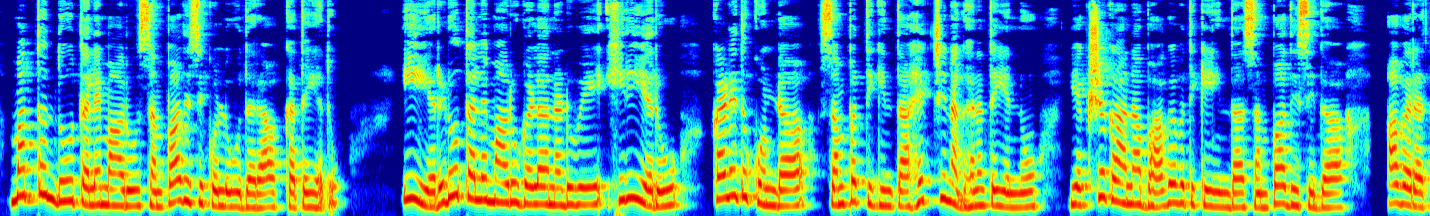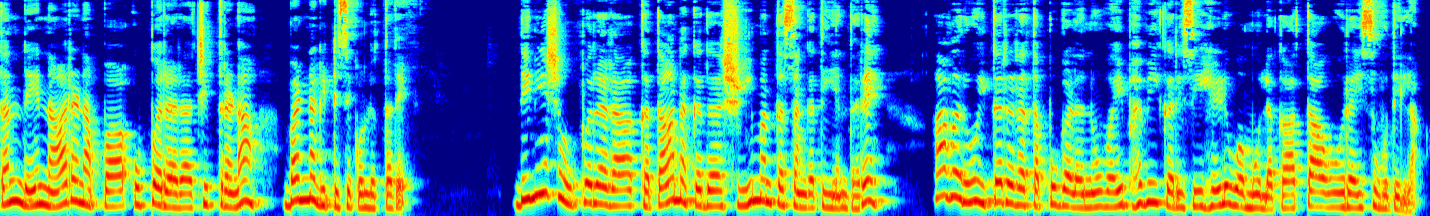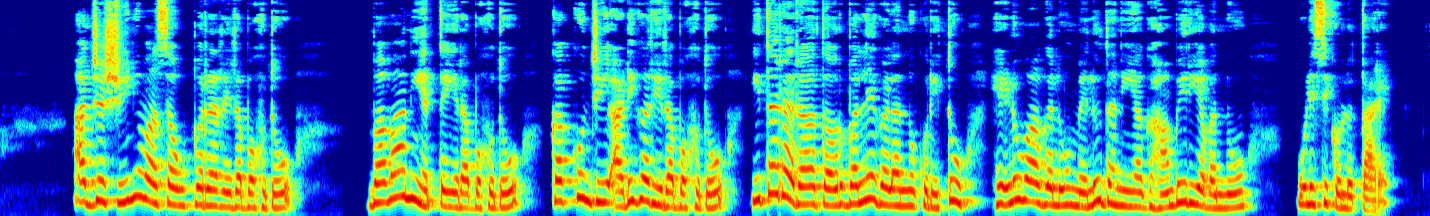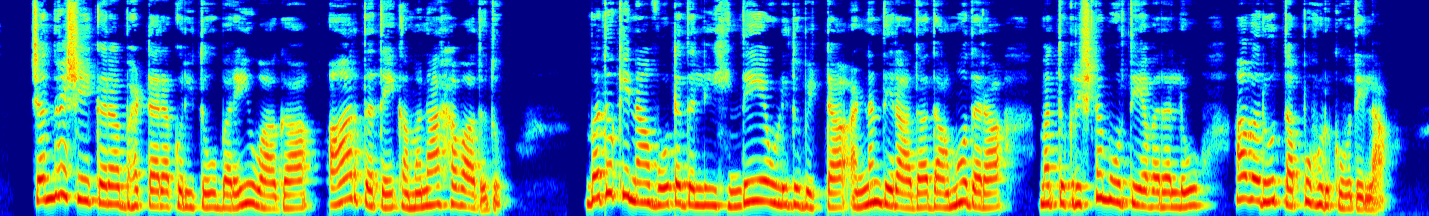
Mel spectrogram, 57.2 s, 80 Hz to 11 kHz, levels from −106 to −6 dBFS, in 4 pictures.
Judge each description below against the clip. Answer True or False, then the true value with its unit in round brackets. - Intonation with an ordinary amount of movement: True (4.9 semitones)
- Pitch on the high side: True (255 Hz)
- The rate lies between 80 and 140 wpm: False (70 wpm)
